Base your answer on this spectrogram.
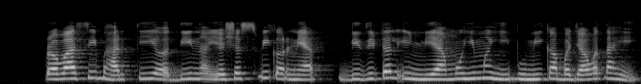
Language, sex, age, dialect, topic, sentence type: Marathi, female, 25-30, Varhadi, banking, statement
